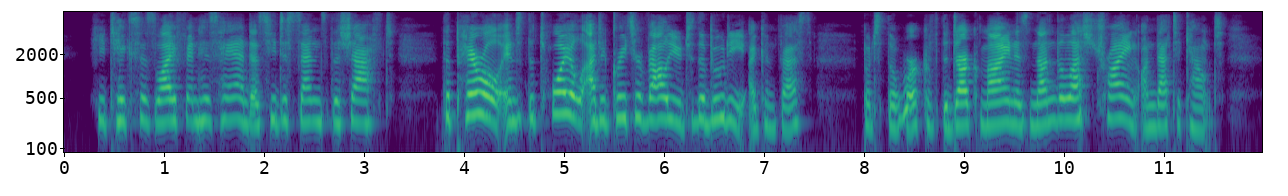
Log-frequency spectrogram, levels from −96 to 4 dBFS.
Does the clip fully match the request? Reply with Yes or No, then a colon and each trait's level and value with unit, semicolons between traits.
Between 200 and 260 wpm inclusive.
Yes: fast, 205 wpm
